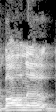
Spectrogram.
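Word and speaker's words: Buona: Um, so here's my thing, like, you know, I had Buena beef one time, right? Did I say it? How, how you say it? – I think it's pronounced Bona. Bona.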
